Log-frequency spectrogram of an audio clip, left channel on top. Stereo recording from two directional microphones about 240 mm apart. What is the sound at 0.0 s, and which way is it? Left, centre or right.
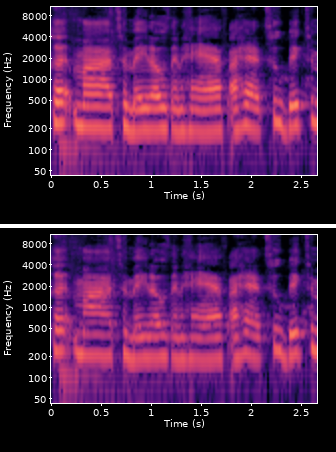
Speech, centre.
